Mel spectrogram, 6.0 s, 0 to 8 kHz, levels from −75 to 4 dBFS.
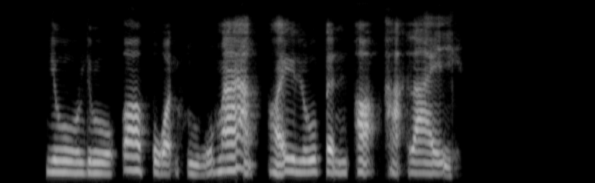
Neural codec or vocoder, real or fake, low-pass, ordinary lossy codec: codec, 16 kHz, 1 kbps, FunCodec, trained on Chinese and English, 50 frames a second; fake; none; none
